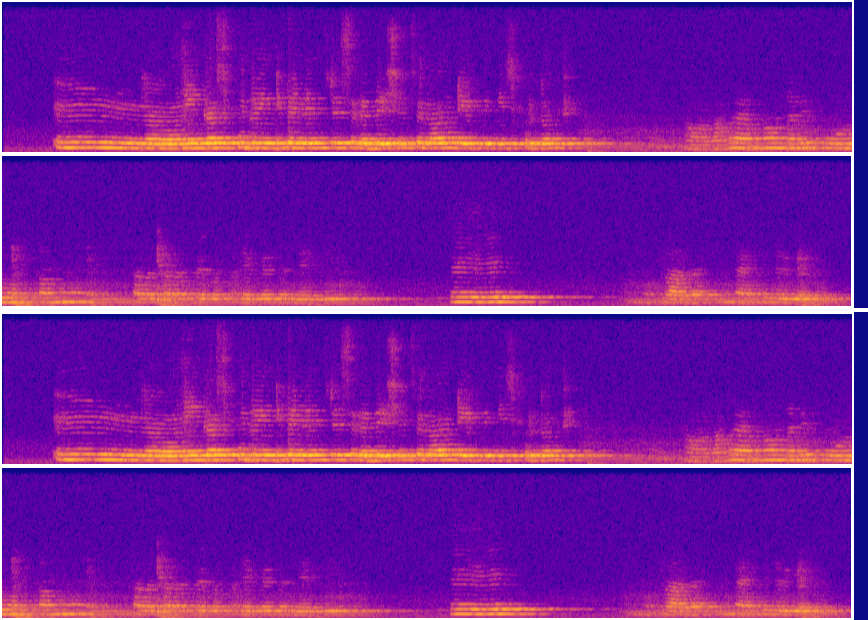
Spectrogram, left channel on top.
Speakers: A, on the left (about 60°); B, on the right (about 35°).
A: మ్ అవును ఇంకా స్కూల్ లో ఇండిపెండెన్స్ డే సెలబ్రేషన్స్ ఎలా ఉండేవి మీ స్కూల్ లో
B: <inaudible> చాలా గ్రాండ్ గా ఉండేవి స్కూల్ మొత్తము కలర్ కలర్ పేపర్స్ తో డెకరేషన్ చేసి <inaudible>
A: మ్ హు హూ
B: మా ఫ్లాగ్ హాయిస్టింగ్ టైంకి జరిగేది.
